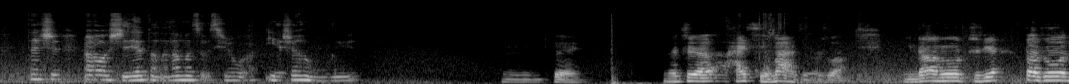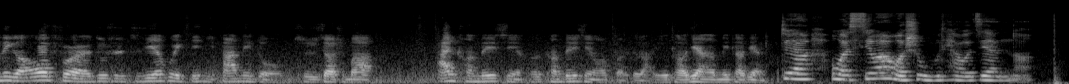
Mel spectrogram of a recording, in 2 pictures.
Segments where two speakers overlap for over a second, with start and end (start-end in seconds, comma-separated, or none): none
